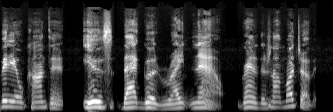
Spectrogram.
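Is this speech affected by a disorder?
Yes: cerebral palsy; visual focusing difficulty, eyes weird, trouble focusing with VR.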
